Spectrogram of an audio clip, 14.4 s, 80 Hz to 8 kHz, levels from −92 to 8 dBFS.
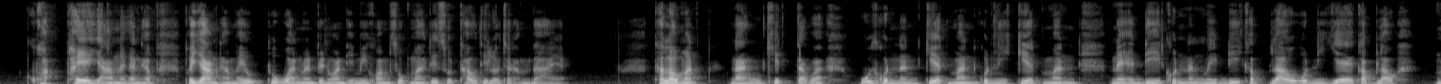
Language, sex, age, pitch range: Thai, male, 20-39, 125-155 Hz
